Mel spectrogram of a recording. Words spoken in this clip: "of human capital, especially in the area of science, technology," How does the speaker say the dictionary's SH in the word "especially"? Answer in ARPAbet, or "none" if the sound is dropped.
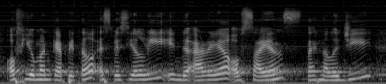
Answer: S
